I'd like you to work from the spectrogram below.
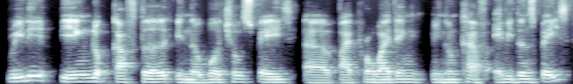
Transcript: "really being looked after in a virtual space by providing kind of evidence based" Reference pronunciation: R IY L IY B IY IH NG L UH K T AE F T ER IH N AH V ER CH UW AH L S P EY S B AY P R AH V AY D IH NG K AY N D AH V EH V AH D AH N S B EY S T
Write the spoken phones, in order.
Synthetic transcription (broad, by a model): R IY L IY B IY IH NG L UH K AA F T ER IH N AH W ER CH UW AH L S P EY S B AY P R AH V AY D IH NG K AY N AH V EH V AH D AH N S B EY S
